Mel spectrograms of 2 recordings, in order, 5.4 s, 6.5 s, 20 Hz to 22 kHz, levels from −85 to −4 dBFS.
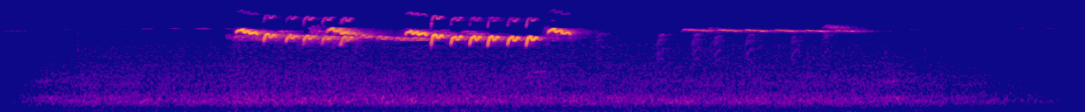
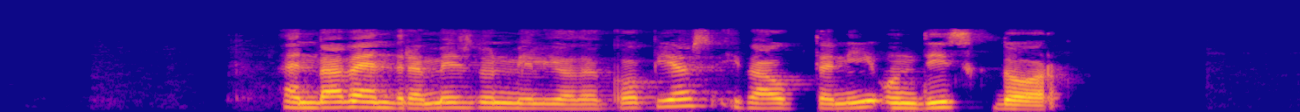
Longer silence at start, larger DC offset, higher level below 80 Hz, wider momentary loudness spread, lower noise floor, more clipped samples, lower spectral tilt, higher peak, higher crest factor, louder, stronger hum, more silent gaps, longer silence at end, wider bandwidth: second, 1.2 s vs 1.45 s; neither; second, -86 dBFS vs -62 dBFS; about the same, 8 LU vs 7 LU; second, -73 dBFS vs under -90 dBFS; neither; second, 6.5 dB/octave vs -5 dB/octave; about the same, -4 dBFS vs -2 dBFS; about the same, 18 dB vs 18 dB; about the same, -16 LUFS vs -16 LUFS; neither; neither; first, 1.45 s vs 1.2 s; first, 15.5 kHz vs 7.8 kHz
